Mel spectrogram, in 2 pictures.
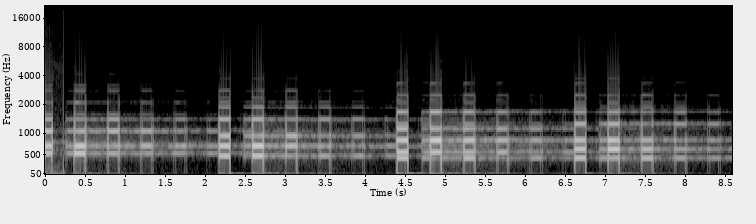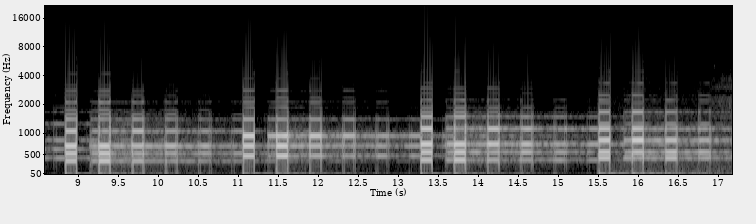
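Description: A keyboard part played on a Roland Juno synthesizer plays alone: rhythmic, pulsing chords in the mid register with sharp repeated attacks between sustained tones, steady and moderately loud throughout, with no voices.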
